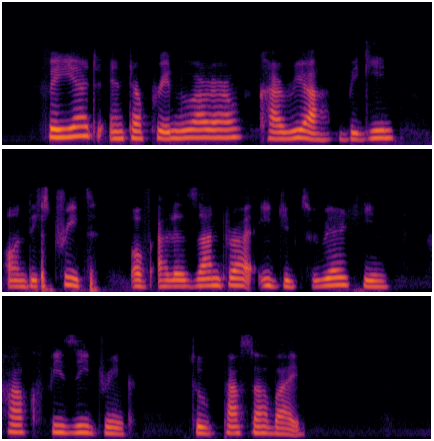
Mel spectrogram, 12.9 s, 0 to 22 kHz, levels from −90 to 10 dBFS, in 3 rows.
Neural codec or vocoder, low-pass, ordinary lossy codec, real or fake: codec, 16 kHz in and 24 kHz out, 0.9 kbps, LongCat-Audio-Codec, fine tuned four codebook decoder; 7.2 kHz; none; fake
